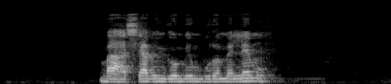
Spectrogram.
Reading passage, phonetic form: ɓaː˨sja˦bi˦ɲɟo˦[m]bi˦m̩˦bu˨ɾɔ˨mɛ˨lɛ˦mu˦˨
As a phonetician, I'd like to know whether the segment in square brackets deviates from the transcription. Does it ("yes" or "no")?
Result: no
